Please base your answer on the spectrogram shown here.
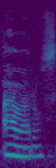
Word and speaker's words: avaros: Ávaros o avaros. Sí lleva la mayor fuerza de voz, ¿no? Ávaros, está bien hablado.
